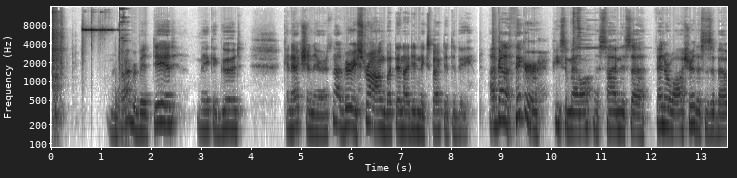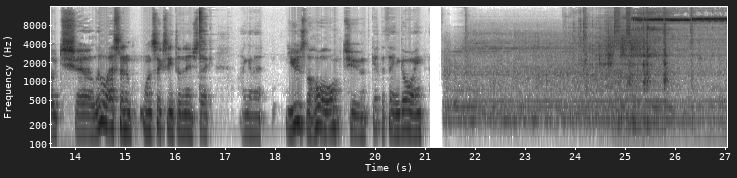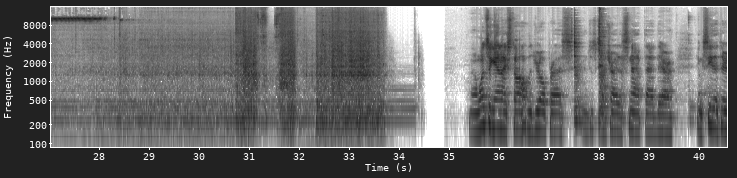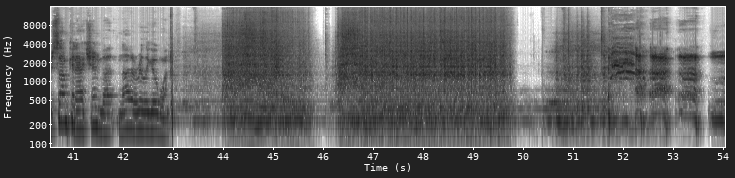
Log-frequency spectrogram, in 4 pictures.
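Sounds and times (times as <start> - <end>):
drill press running: 21.4 - 34.0, 43.0 - 51.8
steel grinding on steel: 24.3 - 27.4
drill press motor hum: 43.1 - 51.7.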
